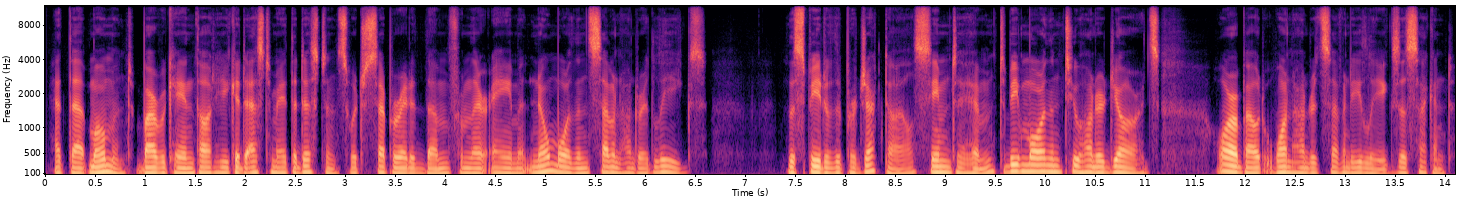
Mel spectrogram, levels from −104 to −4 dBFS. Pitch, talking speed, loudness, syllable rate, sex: 110 Hz, 195 wpm, -20 LUFS, 5.8 syllables/s, male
